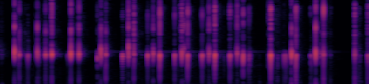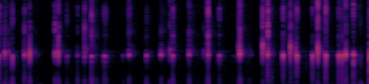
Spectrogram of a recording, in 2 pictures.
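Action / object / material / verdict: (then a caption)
tap / small hollow plastic bottle cap / plastic / none. A small hollow blue plastic bottle cap, held close to the mic, is tapped and scratched with long painted nails. About forty quick, bright clicks come in uneven bursts, each ringing with a sharp high tone, with a brief pause in the middle. Each click cuts off almost instantly, leaving almost no low end.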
